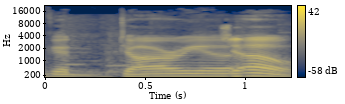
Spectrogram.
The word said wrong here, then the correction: Giancarlo Esposito: Giancarlo Esposito. – God damn. Giancarlo Esposito.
